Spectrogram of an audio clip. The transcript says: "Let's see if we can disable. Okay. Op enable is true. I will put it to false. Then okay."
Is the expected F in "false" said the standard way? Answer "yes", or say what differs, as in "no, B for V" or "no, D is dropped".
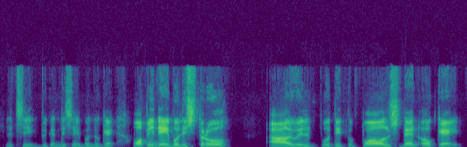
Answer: no, P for F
